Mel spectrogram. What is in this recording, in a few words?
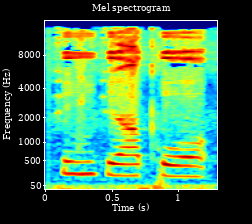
singapore mandarin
